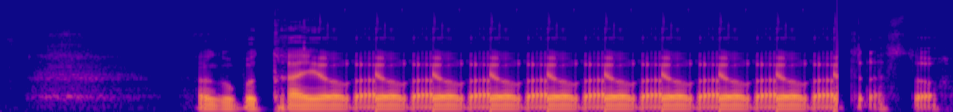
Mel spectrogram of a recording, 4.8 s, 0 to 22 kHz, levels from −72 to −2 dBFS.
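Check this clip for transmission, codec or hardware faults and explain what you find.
One fault is present, a broken-record loop running from 1.88 s to 4.18 s. A fragment of speech about 0.29 s long plays eight times back to back, each repeat identical. The likely cause is a stall in the player, encoder or stream, with the last buffered fragment resent until data resumed. The speech that belonged in those 2.3 seconds is missing, so the clip jumps forward once the loop ends.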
